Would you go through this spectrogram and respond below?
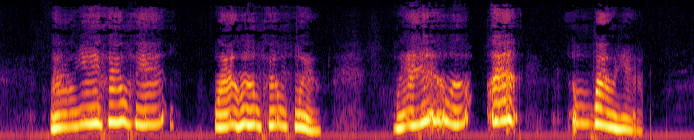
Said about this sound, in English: I think the cat's trying to tell you Happy New Year.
